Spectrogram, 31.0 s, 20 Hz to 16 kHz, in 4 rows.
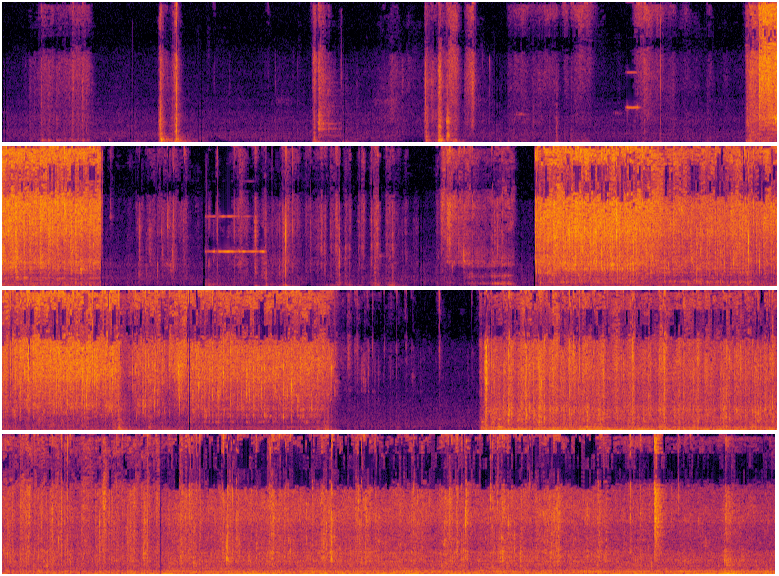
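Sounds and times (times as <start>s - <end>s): liquid pouring into washing machine: 7.5s - 8.8s, 13.1s - 18.9s, 20.3s - 30.9s.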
